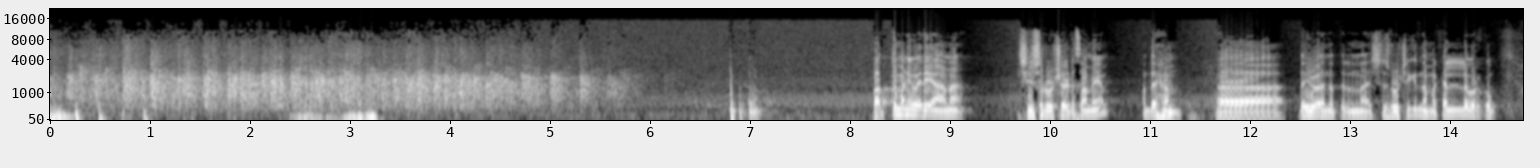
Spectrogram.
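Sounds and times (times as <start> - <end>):
church congregation clapping to welcome a preacher: 0.0 - 6.3
speech: 8.5 - 14.7.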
